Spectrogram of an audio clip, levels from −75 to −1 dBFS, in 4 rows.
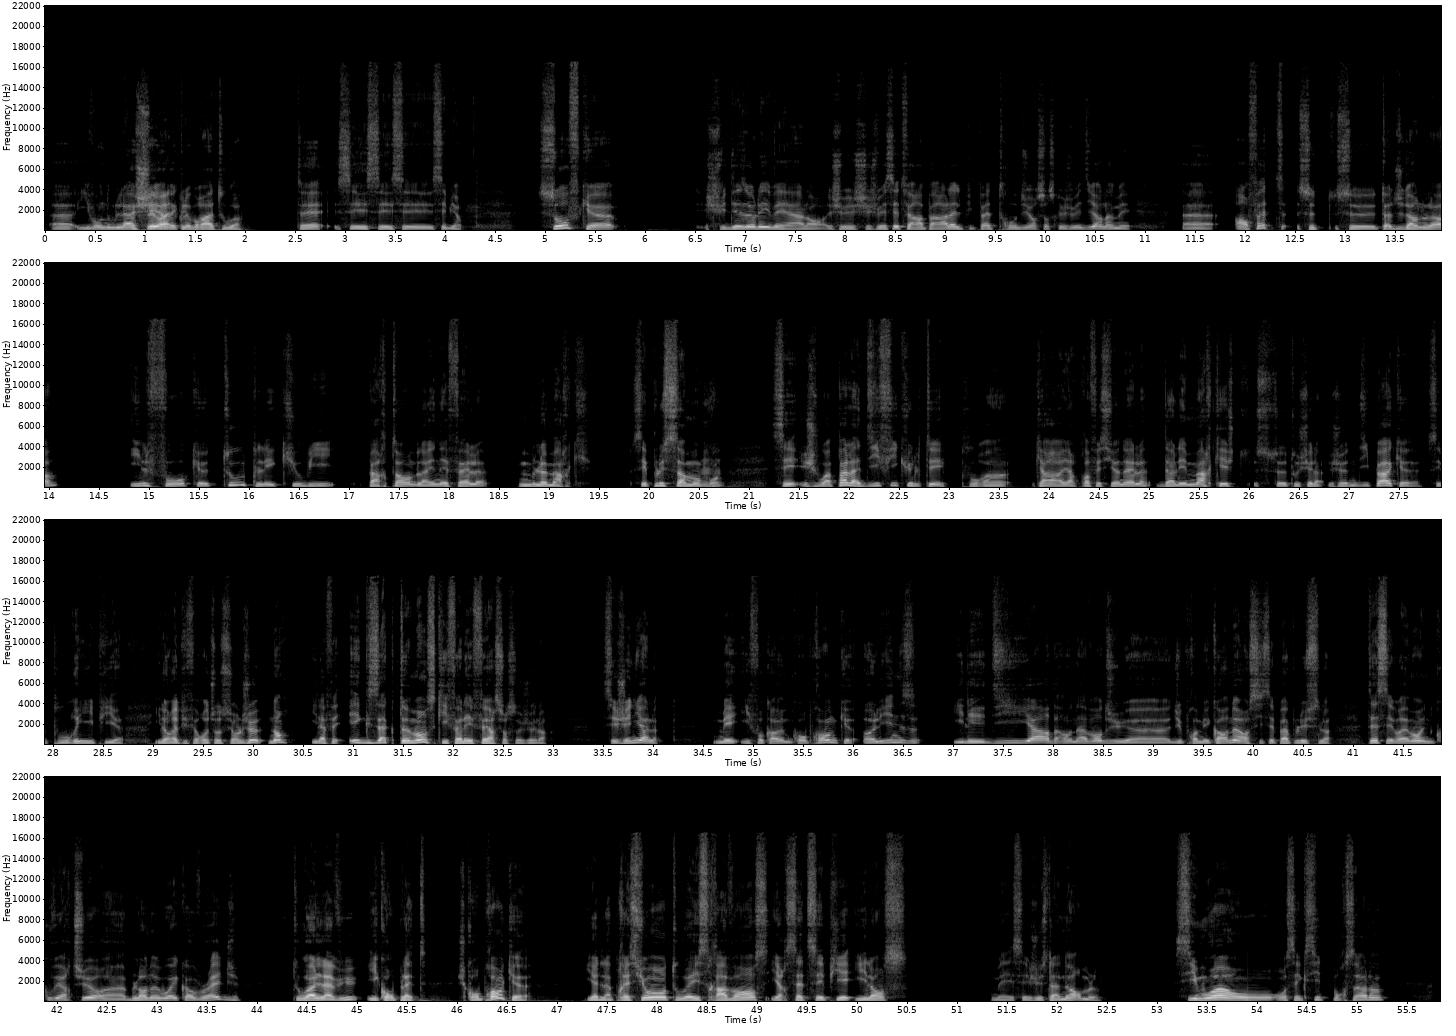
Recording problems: none

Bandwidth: 16.5 kHz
